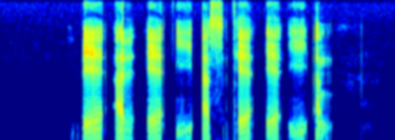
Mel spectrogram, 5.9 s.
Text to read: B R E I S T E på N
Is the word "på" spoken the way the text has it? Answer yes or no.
no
